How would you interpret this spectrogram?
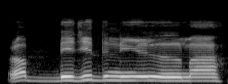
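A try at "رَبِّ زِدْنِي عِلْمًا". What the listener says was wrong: রব্বি জিদ, এই যে জিদনি এখানে একটুকুনা টান হবে, জিদনি। রব্বি জিদনি ইলমা।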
